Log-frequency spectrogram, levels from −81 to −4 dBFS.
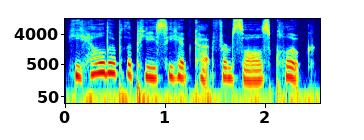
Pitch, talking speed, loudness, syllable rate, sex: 205 Hz, 260 wpm, -17 LUFS, 4.9 syllables/s, female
